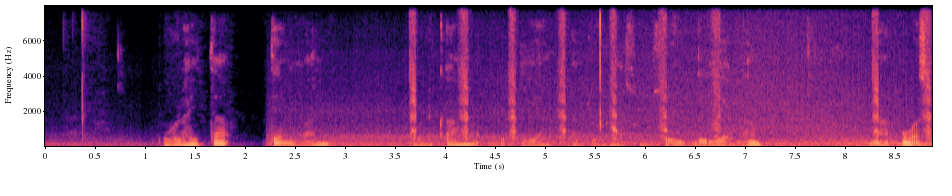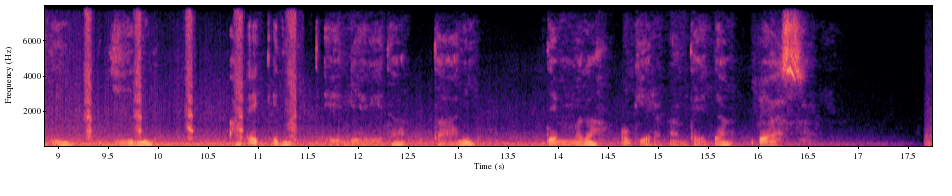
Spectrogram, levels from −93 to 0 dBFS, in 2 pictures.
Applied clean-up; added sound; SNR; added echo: none; Fixed-wing aircraft, airplane + Writing; 6 dB; none.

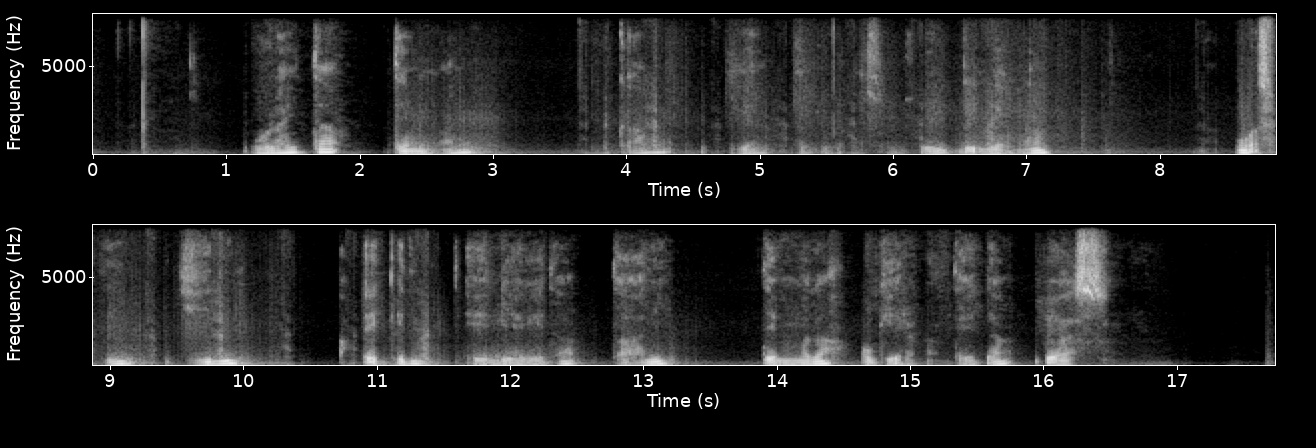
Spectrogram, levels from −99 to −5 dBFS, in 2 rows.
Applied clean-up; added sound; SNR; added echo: neural mask model RNNoise.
